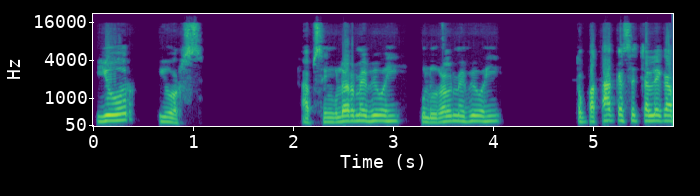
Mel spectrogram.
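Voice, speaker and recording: A man with a high-sitting voice teaches English to beginners, explaining the lesson in Hindi with no echo on the recording. He is patient and homely, repeating each point and reassuring his learners in a plain, homely way.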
